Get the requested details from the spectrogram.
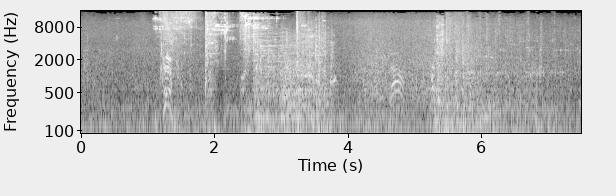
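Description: Heavy wooden machinery clanks and rumbles loudly.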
